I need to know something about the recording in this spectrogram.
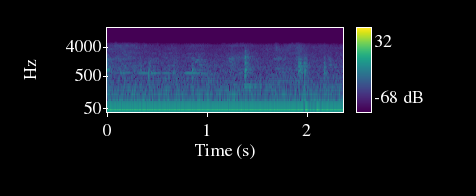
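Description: Sheet of paper being handled and turned: two short crisp clicks, about half a second apart in the second half, over steady background hiss.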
